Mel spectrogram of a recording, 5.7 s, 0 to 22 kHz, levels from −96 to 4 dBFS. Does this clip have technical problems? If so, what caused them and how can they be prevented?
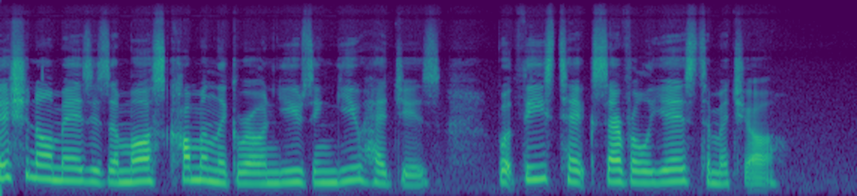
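No, nothing in this speech recording stood out as a technical problem on listening, so there is nothing here that calls for prevention.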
